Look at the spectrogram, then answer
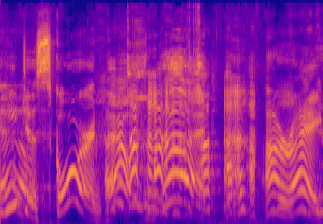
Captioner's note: ladies laughing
